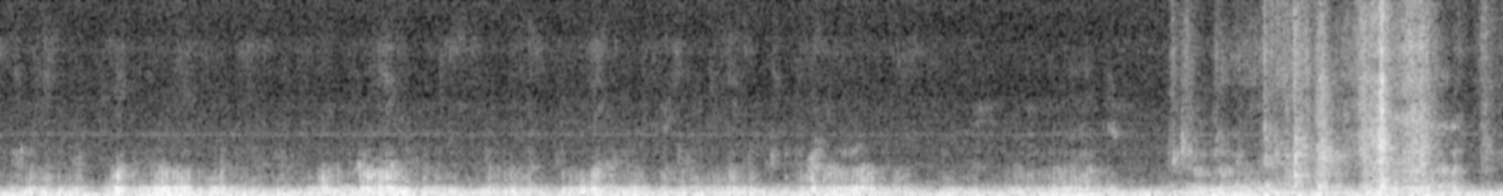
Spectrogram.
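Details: Domestic cat Tacy purring loudly, a constant deep rumble pulsing with each breath, with a burst of brief crackling, rustling noise near the end.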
